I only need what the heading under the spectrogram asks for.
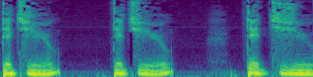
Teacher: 他说的就是 did you, OK?我们用那个 j 的一个音了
